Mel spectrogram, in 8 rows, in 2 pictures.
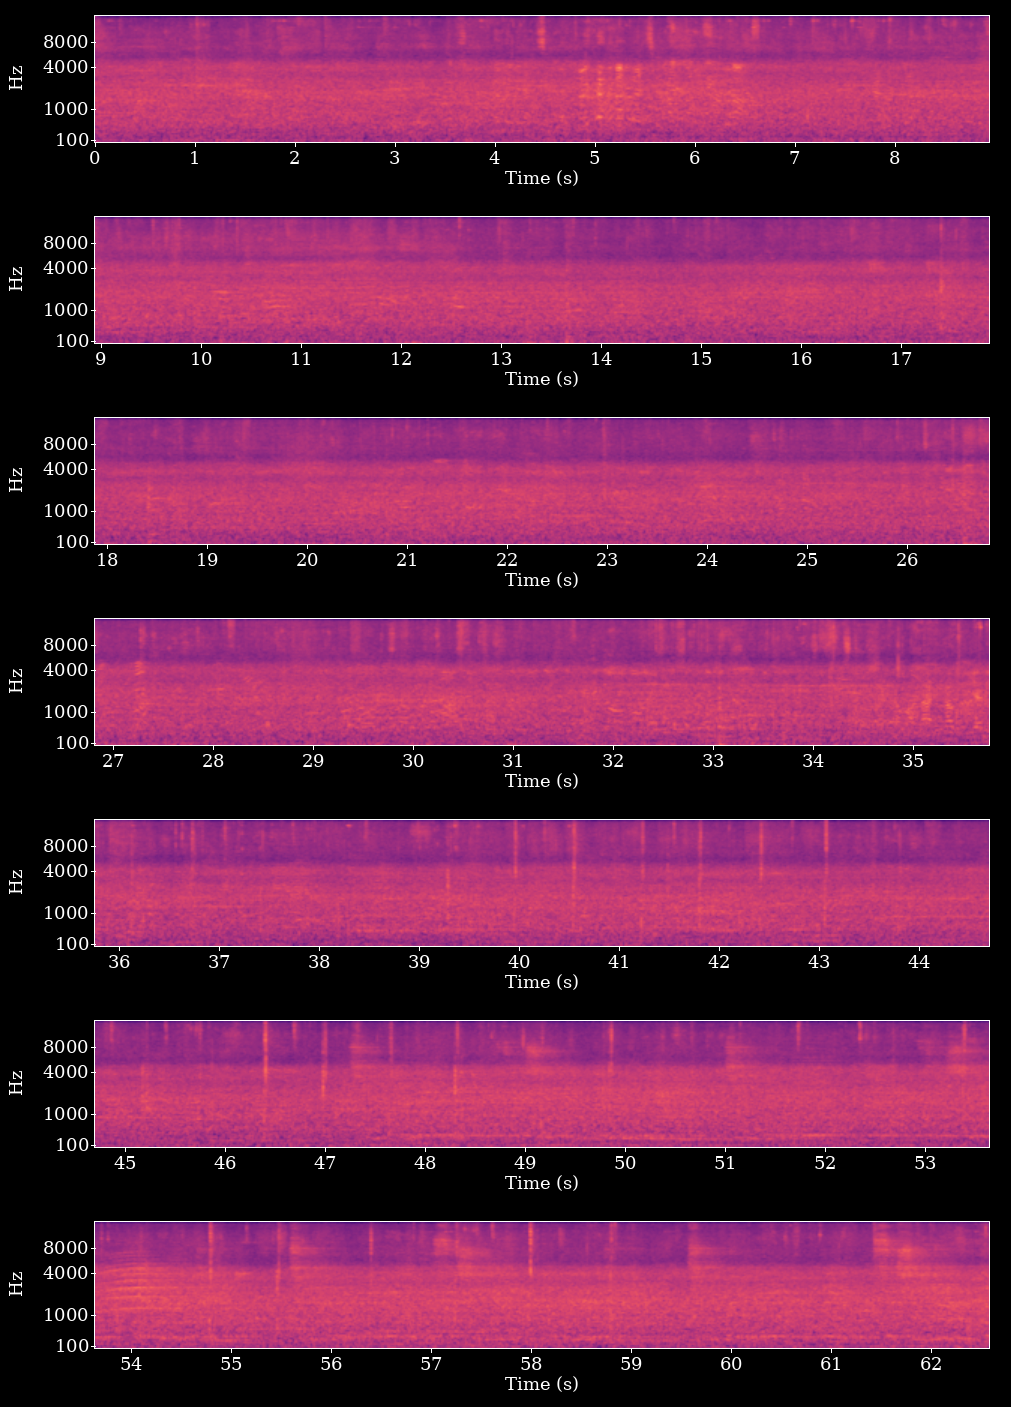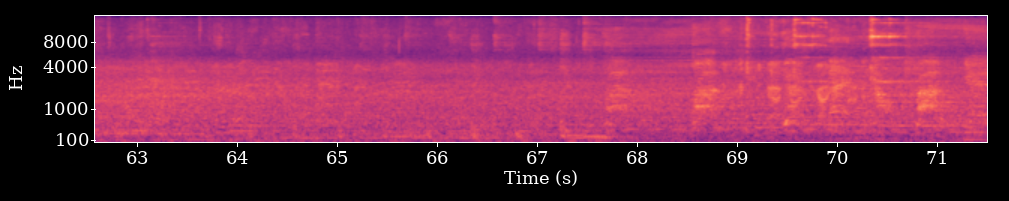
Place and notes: {
  "title": "Super Brand Mall, Lujiazui Area - inside the mall",
  "date": "2013-11-21 13:10:00",
  "description": "Walking inside the mall, Binaural recording, Zoom H6+ Soundman OKM II",
  "latitude": "31.24",
  "longitude": "121.50",
  "altitude": "21",
  "timezone": "Asia/Shanghai"
}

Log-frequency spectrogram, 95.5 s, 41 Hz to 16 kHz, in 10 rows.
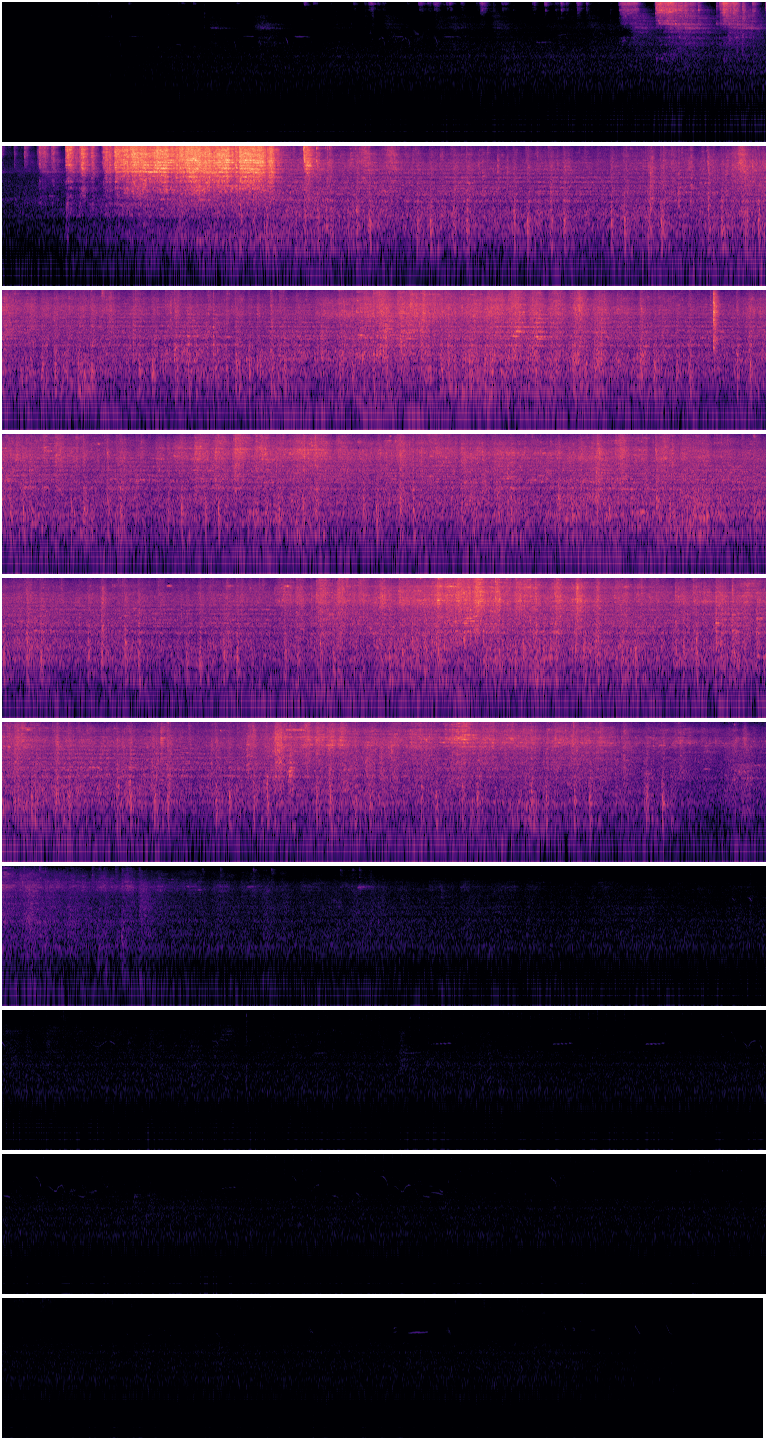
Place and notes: {
  "title": "ERM fieldwork -forest train crossing",
  "date": "2010-07-05 14:20:00",
  "description": "empty train cars arrive to be filled at the mine",
  "latitude": "59.21",
  "longitude": "27.42",
  "timezone": "Europe/Tallinn"
}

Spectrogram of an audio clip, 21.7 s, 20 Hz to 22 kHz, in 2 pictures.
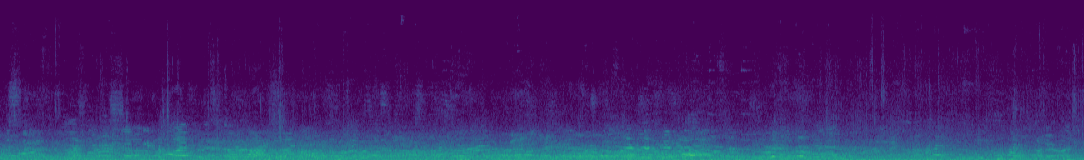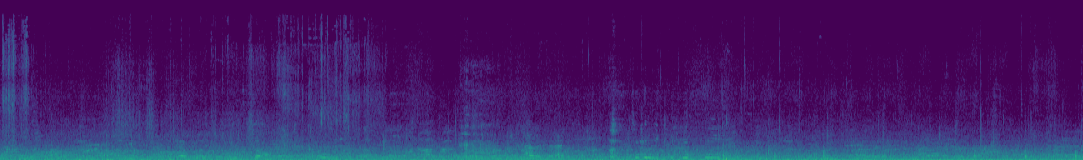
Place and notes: {
  "title": "St. Ann's Square, Manchester - Visiting German Christmas Market",
  "date": "2011-12-19 16:30:00",
  "description": "Walking around the German Christmas market in Manchester. Voices, buskers playing Christmas Carols...",
  "latitude": "53.48",
  "longitude": "-2.25",
  "altitude": "51",
  "timezone": "Europe/London"
}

